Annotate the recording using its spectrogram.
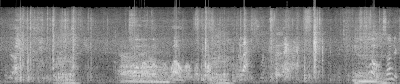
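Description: Low, steady-pitched roaring growls, one about two and a half seconds in lasting about a second and another near the end, with deep thuds between them and scattered vocal noises.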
